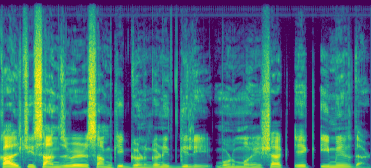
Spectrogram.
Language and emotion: Goan Konkani, neutral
